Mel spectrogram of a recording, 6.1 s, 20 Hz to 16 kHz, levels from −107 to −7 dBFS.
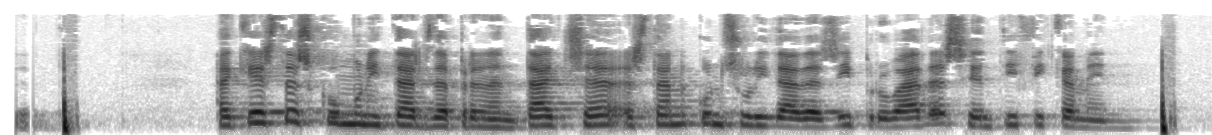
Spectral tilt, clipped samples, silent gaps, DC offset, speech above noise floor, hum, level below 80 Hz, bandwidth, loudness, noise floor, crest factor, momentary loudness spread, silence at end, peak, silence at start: -4.5 dB/octave; under 0.1%; none; under 0.1%; 48 dB; none; -58 dBFS; 11.5 kHz; -27 LUFS; -75 dBFS; 24 dB; 7 LU; 0.2 s; -4 dBFS; 0.1 s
